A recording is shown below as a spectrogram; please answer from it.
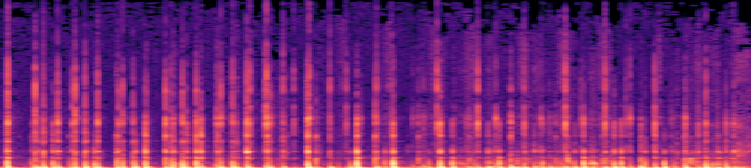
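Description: A wooden plate is tapped with the nails in a fast, continuous series of light, dry clicks. Each tap is very short with almost no ring, and carries a soft, low body under faint bright ticks at a quiet, steady level.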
